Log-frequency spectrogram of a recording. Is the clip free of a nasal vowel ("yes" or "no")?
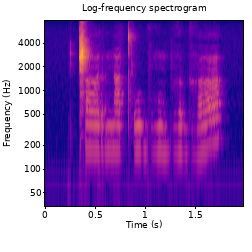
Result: no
